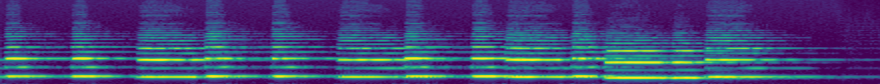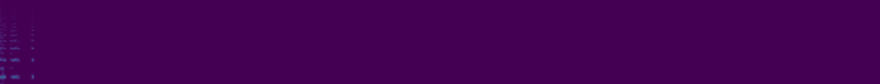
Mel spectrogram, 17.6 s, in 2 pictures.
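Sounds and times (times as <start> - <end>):
Swiss waltz: 0.0 - 7.9.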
